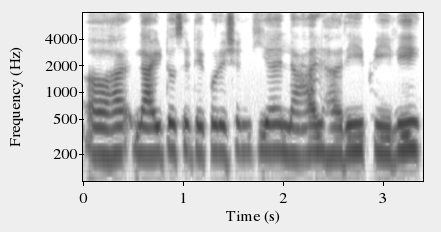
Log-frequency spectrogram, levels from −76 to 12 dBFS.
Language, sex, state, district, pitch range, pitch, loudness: Hindi, female, Madhya Pradesh, Bhopal, 205-220 Hz, 215 Hz, -18 LUFS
